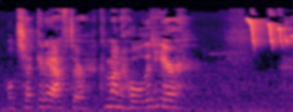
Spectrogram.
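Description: A woman speaks with energy, close by.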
